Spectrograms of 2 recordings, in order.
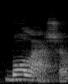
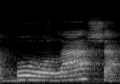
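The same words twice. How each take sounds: First: Said in the usual way. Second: BO - LA - CHA, slow, even beats; teacher sounding out BO-LA-CHA; split into syllables. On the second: Shown as a demonstration. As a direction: say bolacha in three slow pieces, BO, LA, CHA. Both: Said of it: "Tem três pedacinhos".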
